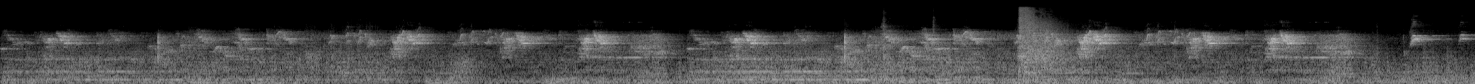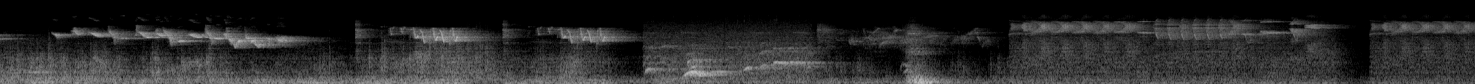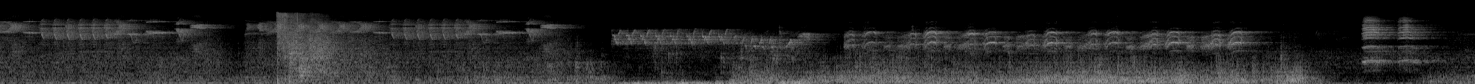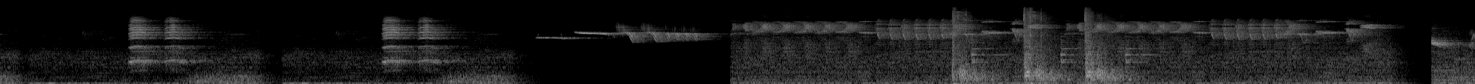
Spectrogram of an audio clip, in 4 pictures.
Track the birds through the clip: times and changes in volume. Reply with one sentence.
You can hear the birds from 0.0 to 58.9 s, getting quieter.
